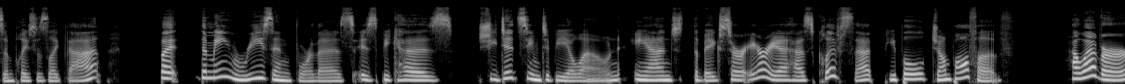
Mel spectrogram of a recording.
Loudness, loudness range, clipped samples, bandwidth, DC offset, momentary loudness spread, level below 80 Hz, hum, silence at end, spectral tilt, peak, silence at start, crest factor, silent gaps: -19 LUFS; 1 LU; under 0.1%; 15.5 kHz; under 0.1%; 8 LU; -56 dBFS; none; 0 s; -5 dB/octave; -2 dBFS; 0 s; 16 dB; 1.25-1.39 s, 1.47-1.52 s, 1.84-1.91 s, 4.64-4.68 s, 6.85-6.90 s, 8.76-8.80 s, 10.29-10.47 s, 10.55-10.59 s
